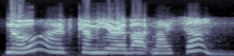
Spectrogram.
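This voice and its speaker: A shrewd, self-assured woman in a vintage radio crime drama. Her voice is sharply bright and very animated in pitch. She speaks in a clipped, theatrical way, and the old recording is slightly muffled. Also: a little slow, exaggerated voice. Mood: concerned. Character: shrewd, cool-headed female con artist, sometimes feigning worried mother.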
